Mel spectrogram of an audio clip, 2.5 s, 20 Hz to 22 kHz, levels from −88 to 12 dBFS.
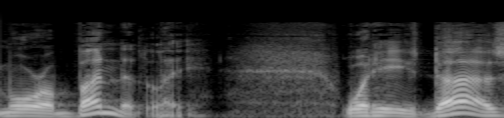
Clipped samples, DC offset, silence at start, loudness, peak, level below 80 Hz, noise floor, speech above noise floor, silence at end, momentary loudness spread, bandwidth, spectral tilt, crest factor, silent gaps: under 0.1%; under 0.1%; 0 s; -19 LUFS; -2 dBFS; -52 dBFS; -42 dBFS; 24 dB; 0 s; 22 LU; 10 kHz; -7.5 dB/octave; 18 dB; none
